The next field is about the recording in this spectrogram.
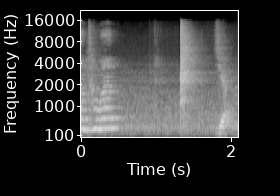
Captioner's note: clap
